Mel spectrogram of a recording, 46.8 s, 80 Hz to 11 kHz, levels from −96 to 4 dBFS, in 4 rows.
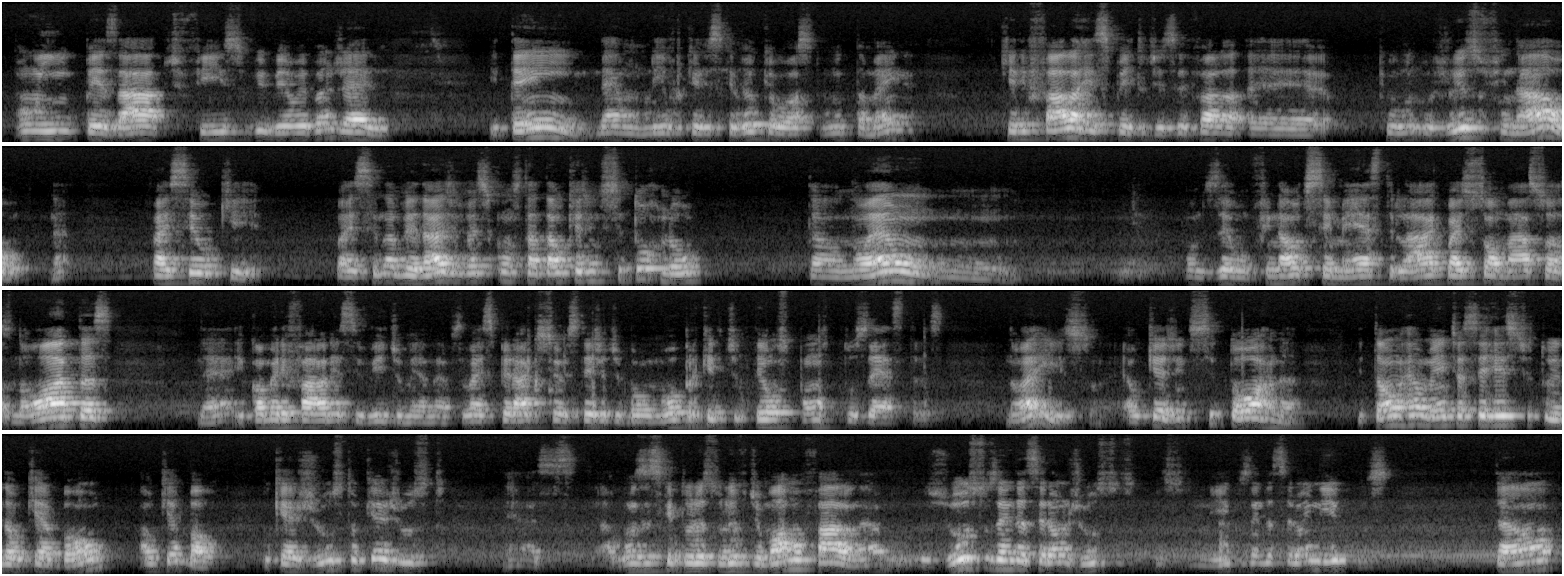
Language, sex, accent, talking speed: Portuguese, male, Brazilian, 180 wpm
